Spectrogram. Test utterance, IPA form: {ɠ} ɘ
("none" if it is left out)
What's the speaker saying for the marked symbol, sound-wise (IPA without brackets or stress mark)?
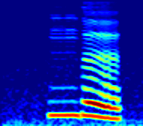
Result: ŋ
